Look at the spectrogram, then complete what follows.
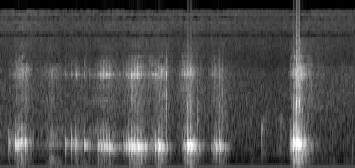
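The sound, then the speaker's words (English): Several people make rapid pig-like oinks and snorts as a vote that the big bad wolf is guilty, in a quick, uneven series of short grunts, ending with one louder oink after a brief pause. The pig sounds are human vocal imitations. “Not oinking.”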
